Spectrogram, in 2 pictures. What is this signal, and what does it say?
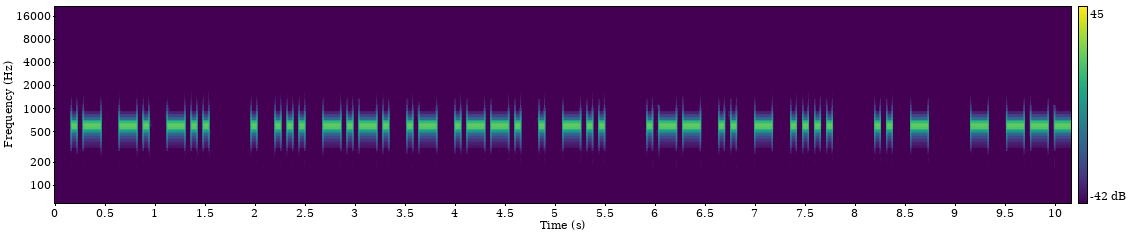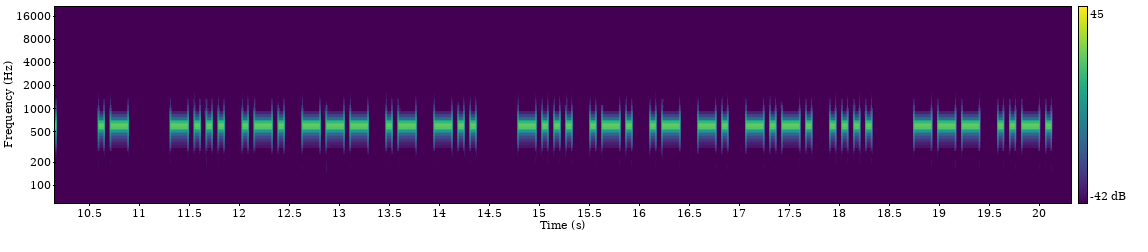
Morse code, heard as a keyed tone, about 20 wpm, 600 Hz. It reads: AND ESCAPED WITH IT TO A BROAD BRANCH OF
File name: cw-books / winnie-the-pooh / winnie-20wpm-page-0094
